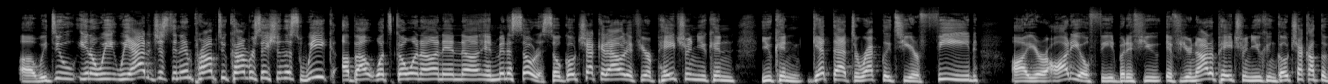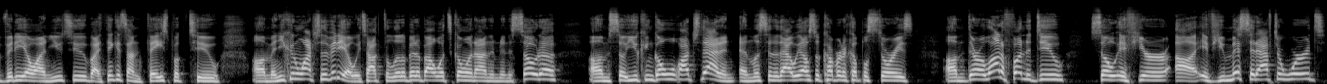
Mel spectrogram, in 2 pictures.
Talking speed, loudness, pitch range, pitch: 275 wpm, -16 LUFS, 175-235 Hz, 205 Hz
